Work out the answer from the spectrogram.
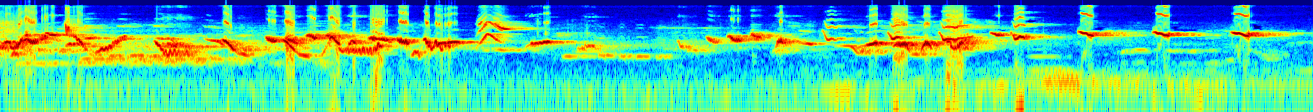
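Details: Master song of a white-rumped shama, played so other shamas respond: dense, varied phrases of loud slurred whistles and chattering notes, easing into separate short high whistled notes repeated near the end.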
